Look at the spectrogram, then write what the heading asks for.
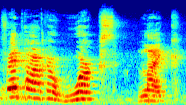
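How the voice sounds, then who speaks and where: Woman, seventies. Big projecting voice, unhurried and emphatic, plain-spoken informal speech in a reverberant room. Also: high-pitched, lively intonation, a bit bright. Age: 70s. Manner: emphatic, outspoken, with pauses for effect. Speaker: reunion speaker. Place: echoey indoor gathering room. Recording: echoey room.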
